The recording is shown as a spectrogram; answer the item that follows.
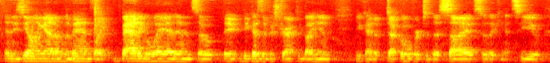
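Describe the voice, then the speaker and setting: Man narrating a tabletop game, halting. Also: on the low side, completely flat delivery, mellow, roomy sound, distant mic, slight background noise. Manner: halting, filler-heavy improvised narration. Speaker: game master.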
